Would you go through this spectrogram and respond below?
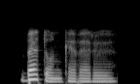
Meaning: concrete mixer, cement mixer
- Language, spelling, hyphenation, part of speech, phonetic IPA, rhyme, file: Hungarian, betonkeverő, be‧ton‧ke‧ve‧rő, noun, [ˈbɛtoŋkɛvɛrøː], -røː, Hu-betonkeverő.ogg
